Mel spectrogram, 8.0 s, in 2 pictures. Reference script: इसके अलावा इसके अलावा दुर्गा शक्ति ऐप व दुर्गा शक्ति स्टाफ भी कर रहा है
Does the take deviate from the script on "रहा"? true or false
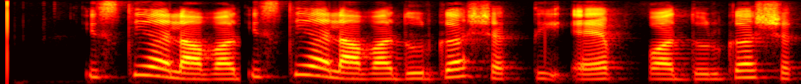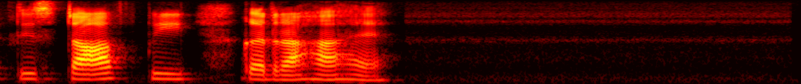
false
